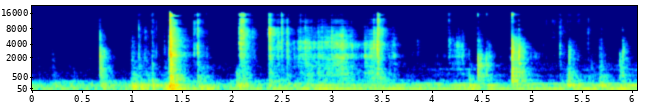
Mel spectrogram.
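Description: A dog scratches and paws at a door.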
